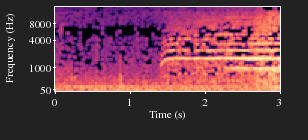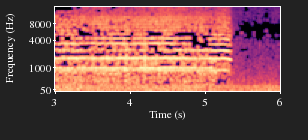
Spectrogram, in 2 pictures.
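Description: A steady high tone, two pitches held together with no wavering. It enters about a second and a half in, swells over the next second or so, and cuts off suddenly near the end.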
